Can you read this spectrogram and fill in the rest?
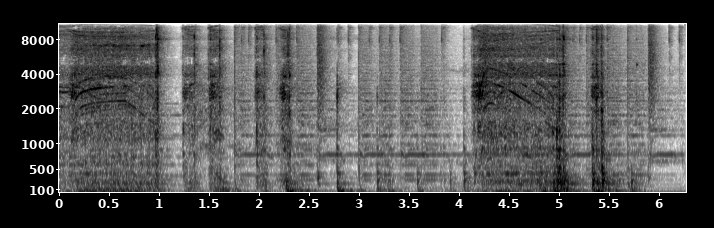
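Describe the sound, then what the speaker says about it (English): A screwdriver tightens towel bar hardware into drywall, giving close, busy mechanical ratcheting and clicking in bursts, with short pauses between runs. "Now I'm going to tighten everything down with my screwdriver."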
